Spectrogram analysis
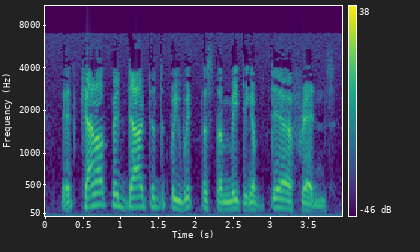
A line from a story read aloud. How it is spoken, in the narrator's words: said Théoden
